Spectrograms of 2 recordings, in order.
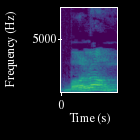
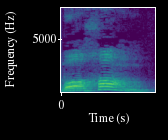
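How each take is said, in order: First: The middle consonant is a clear L sound. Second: The L is replaced by an H sound. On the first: The speaker calls it right. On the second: The speaker calls it wrong.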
